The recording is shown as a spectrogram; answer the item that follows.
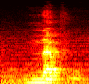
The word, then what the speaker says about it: نابو: الجزء الثاني علامة باللون الذهبي، علامة طبق تحته 3 خطوط رأسية وبتتنطق نابو، نون ب واو، او ان بي دبليو.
